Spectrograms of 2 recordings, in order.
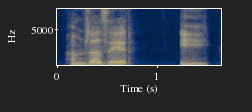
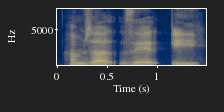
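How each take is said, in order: Both takes have the same delivery.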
